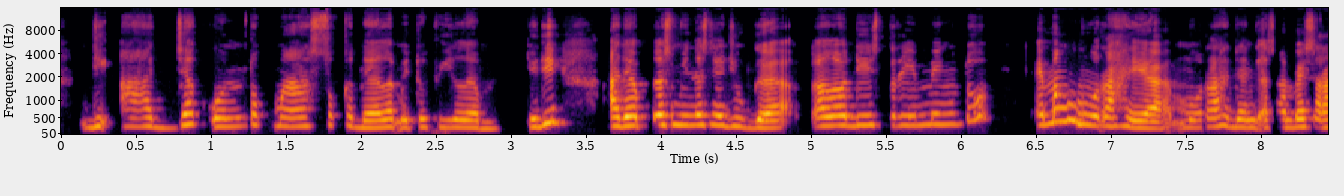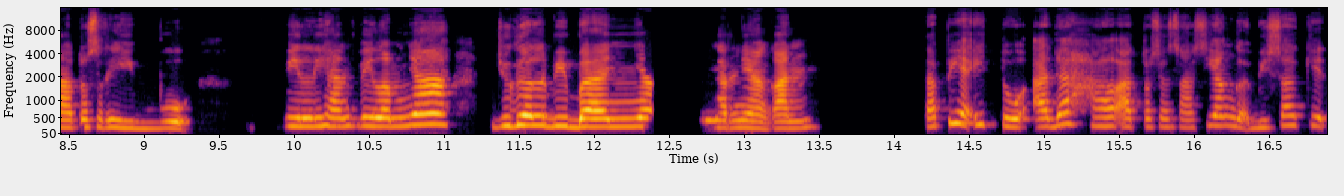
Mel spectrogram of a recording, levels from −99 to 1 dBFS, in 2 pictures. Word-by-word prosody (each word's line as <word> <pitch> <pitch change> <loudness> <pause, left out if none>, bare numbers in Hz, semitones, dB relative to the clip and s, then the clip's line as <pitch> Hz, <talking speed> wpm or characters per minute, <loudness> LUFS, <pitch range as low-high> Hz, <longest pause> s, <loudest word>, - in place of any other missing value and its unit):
diajak 245 +3 -4
untuk 250 +4 -3
masuk 255 +2 -4
ke - - -4
dalam 210 +2 +2
itu 230 +2 -6
film. 215 -4 -4 0.2
Jadi 340 +10 +1 0.3
ada 265 +1 +6
plus 290 +1 +3
minusnya 290 -1 -1
juga. 210 -4 0 0.2
Kalau 270 +2 +3
di 285 +1 -3
streaming 290 +2 -7
tuh - - -6 0.3
emang 385 +8 +1
murah 265 -4 +1
ya, 200 -4 +1
murah 240 +4 -4
dan 225 -1 -2
nggak 220 - -4
sampai 225 +1 -1
Rp100.000, 215 -4 -2 0.6
pilihan 250 0 +1
filmnya 260 +5 +7 0.3
juga 275 +4 +7
lebih 260 -3 +1
banyak 240 +1 +6 0.3
sebenarnya 210 -2 -2
kan. 195 +1 +1 0.8
Tapi 255 +7 0
ya - - -3
itu, 295 -5 -3
ada 235 +6 0
hal 255 -4 -4
atau 235 0 -5
sensasi 230 +3 -8
yang 265 - -6
nggak 235 - -6
bisa 210 +7 -7
ki 260 -3 -8
245 Hz, 150 wpm, -22 LUFS, 220-275 Hz, 0.8 s, filmnya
